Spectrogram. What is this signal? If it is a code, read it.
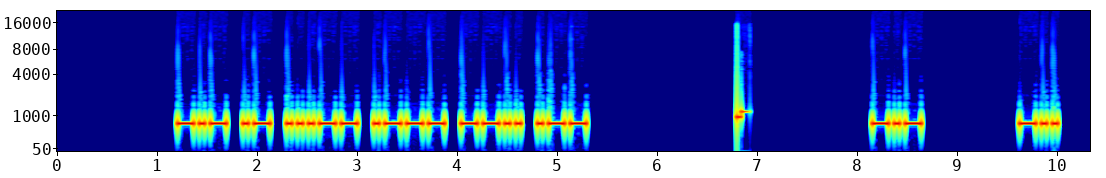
Morse code, heard as a keyed tone, about 22 wpm, spaced as for 17 wpm, 700 Hz. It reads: KA3JZW KD
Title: USA Call Signs - 6 Characters - 6x Character Spacing - 22wpm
